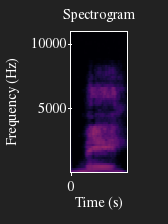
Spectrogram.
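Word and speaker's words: med: The D on may, M-E-D, is silent.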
